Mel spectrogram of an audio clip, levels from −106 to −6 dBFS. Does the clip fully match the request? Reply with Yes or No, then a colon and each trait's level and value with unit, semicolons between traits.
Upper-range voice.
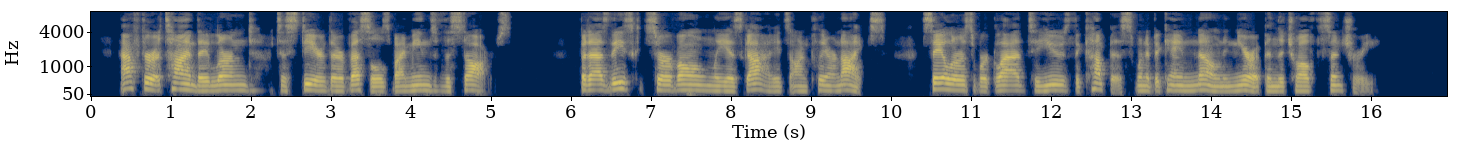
No: medium, 140 Hz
